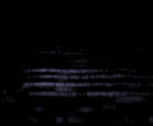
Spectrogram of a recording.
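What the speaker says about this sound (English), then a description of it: "I'm sorry if you hear that whining cat outside the room." A single drawn-out, whiny meow from a cat outside the room, faint and slightly distant, lasting just over a second.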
